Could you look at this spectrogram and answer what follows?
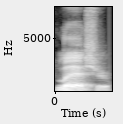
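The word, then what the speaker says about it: Lahser: yep on uh near we say la we say Lasher but it's it's supposed to be pronounced ler but we know you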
